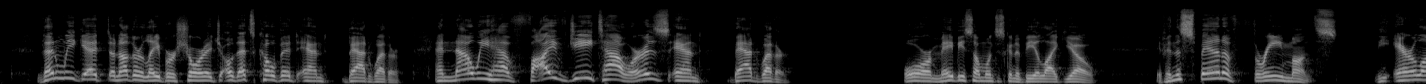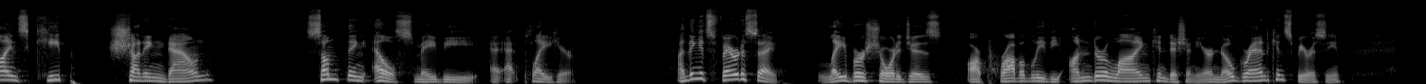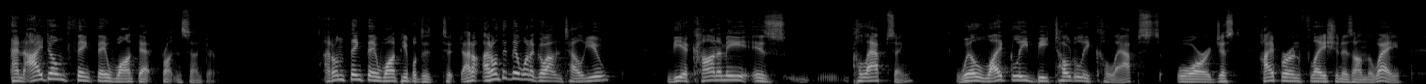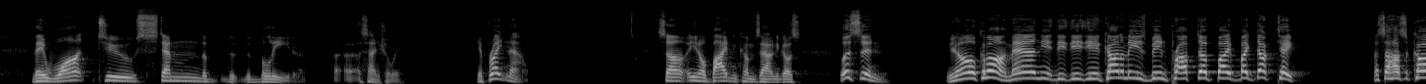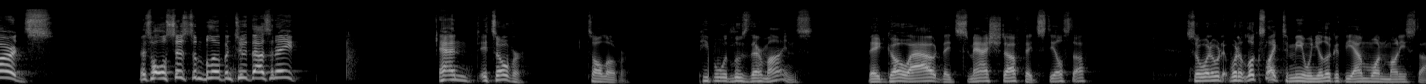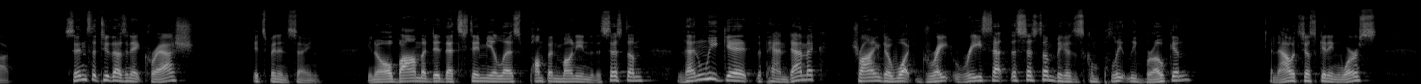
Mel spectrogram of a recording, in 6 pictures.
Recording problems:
none

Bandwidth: 14 kHz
